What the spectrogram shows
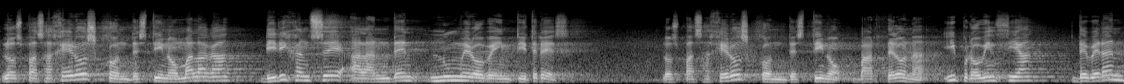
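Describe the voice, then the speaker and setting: A man acts out a formal public-address announcer in the style of an airport or train station. His delivery is very slow and measured, in a slightly high male voice. It rings through an echoey hall with faint noise. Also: expressive, a bit bright.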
